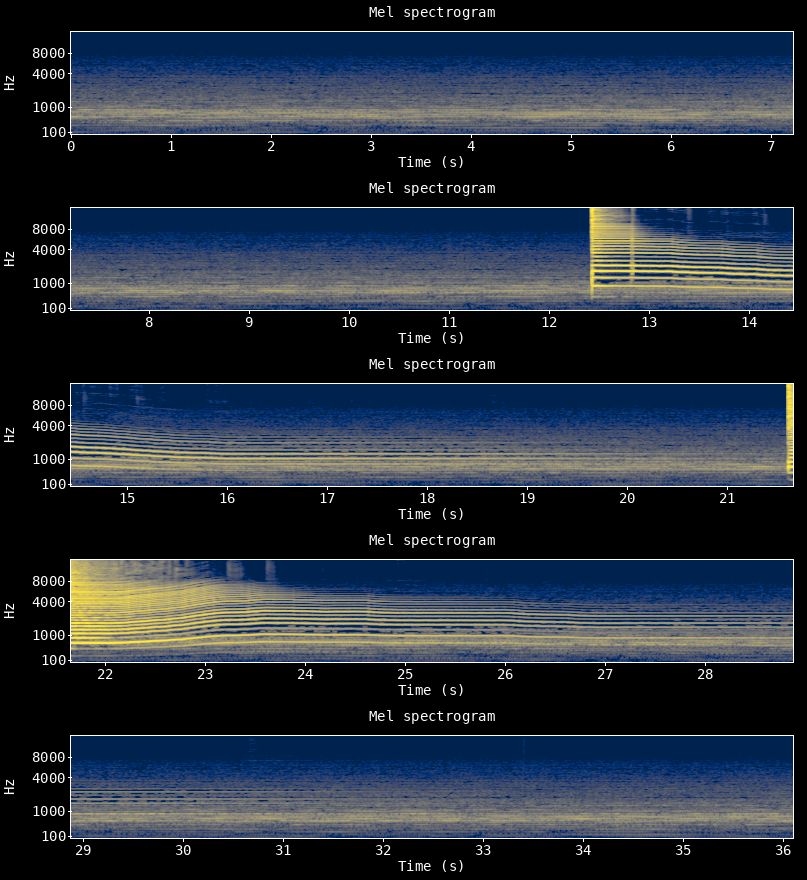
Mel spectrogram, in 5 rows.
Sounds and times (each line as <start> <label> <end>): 12.4 Sitar 20.6
12.4 Drone 34.3
21.6 Sitar 33.4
